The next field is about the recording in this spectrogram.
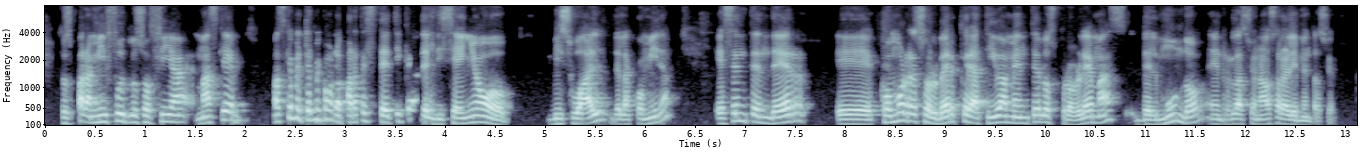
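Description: With a dark, mellow tone, a man speaks at a moderate pace, his fairly high pitch swinging very widely. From southern Brazil (Caxias do Sul). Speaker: philosophy commentator. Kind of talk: casual interview chat.

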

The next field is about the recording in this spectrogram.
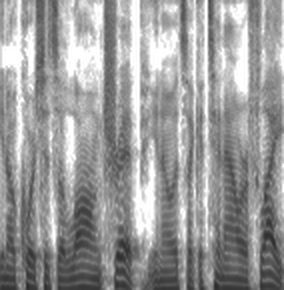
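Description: With an American accent and an unremarkable speaking voice, a man speaks at a fairly low pitch with fairly even intonation on a very clean recording with a silent background. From Oklahoma. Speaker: jiu-jitsu world champion. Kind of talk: casual interview.

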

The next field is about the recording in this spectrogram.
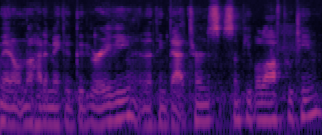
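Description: A man talks at a fast pace with low pitch.

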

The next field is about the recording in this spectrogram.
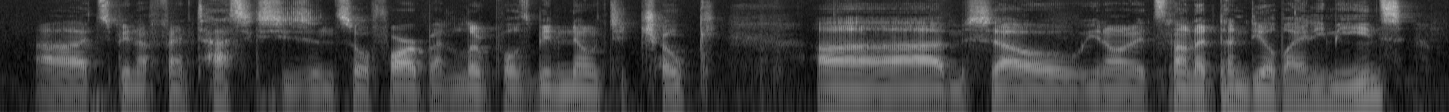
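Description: A man with a Canadian accent speaks in monotone, flat intonation on a very clean recording with a silent background. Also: fairly low pitch for a man, moderate pace. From Ottawa, Canada. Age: 30s. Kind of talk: interview. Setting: studio.

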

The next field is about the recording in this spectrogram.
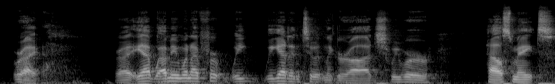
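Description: A man with a Texan accent speaks at medium pitch with ordinary pitch variation and a fairly quick pace. Long, frequent pauses break up his speech on a very clean recording with a silent background. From Texas. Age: 30s. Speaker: strength and conditioning coach. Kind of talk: casual chat.

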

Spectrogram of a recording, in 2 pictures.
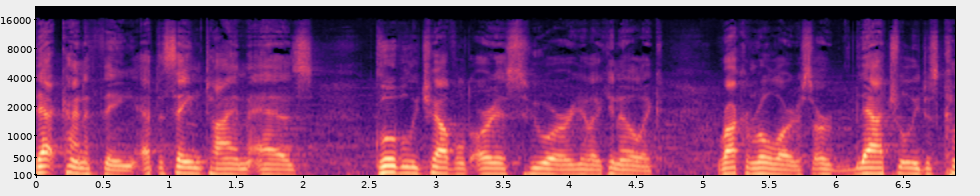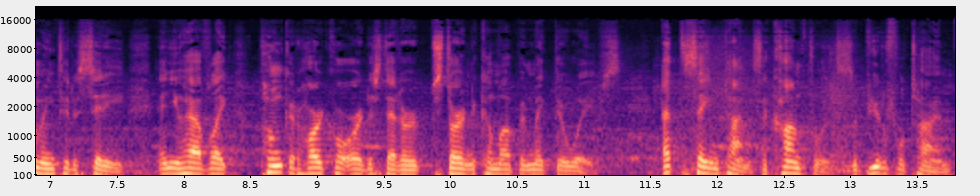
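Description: Noticeable background noise sits behind a man talking at a very fast pace. He has an American accent, a medium pitch and ordinary pitch variation. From Washington, D.C. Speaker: radio host. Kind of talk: casual chat. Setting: studio.

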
